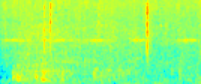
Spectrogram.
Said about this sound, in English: Nice stereo separation here. The thunderclaps happen from different sides, the occasional hoot and chirrups over and above the background crickets there come from different places.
